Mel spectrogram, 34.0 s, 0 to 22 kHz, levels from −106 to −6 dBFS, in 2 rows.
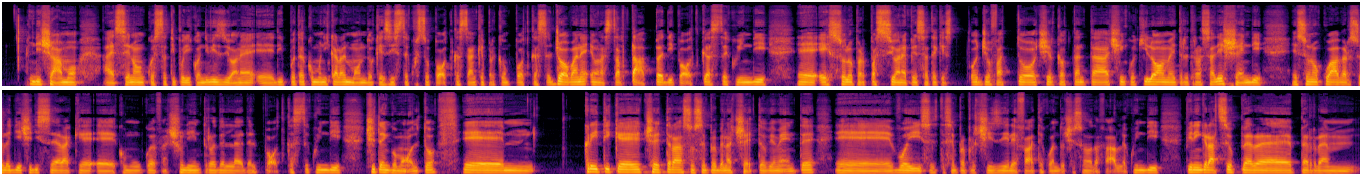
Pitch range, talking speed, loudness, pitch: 95-105 Hz, 170 wpm, -26 LUFS, 100 Hz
